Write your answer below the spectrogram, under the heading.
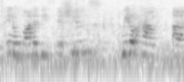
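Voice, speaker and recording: A woman's high, raised and projected voice amid noticeable background noise and audible room echo. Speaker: student representative. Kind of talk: protest speech. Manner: loud.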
